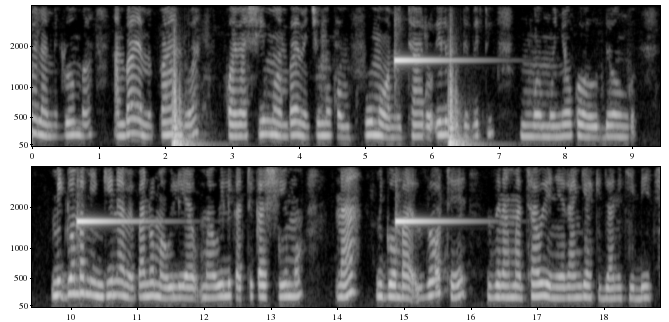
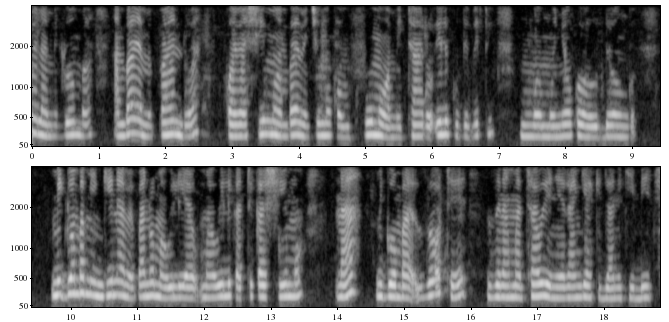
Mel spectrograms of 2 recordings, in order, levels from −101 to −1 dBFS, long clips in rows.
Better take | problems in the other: second | background sound (Knock + Glockenspiel); 4 dB above the speech

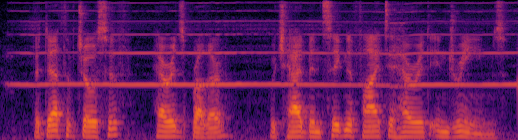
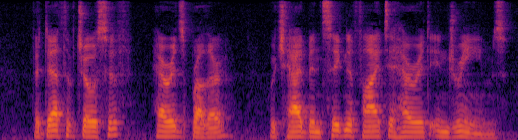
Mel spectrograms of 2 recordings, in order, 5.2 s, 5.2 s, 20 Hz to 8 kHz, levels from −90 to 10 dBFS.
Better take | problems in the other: second | background sound (Bowed string instrument); 9 dB below the speech

